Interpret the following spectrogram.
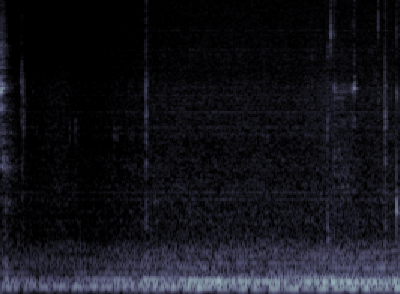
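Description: Steady low vehicle rumble heard inside a car cabin, growing slightly louder over the few seconds, with a faint click or two.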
